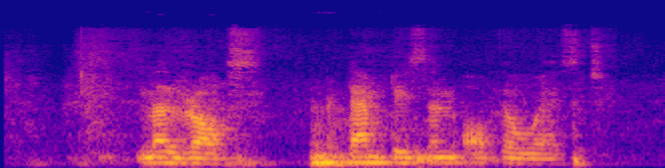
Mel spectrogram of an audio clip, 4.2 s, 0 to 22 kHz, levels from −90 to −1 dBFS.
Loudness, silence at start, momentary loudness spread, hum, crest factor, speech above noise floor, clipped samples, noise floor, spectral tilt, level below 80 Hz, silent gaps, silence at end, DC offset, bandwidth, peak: -19 LUFS; 0.5 s; 21 LU; none; 18 dB; 28 dB; under 0.1%; -46 dBFS; -8 dB/octave; -54 dBFS; none; 0.4 s; under 0.1%; 11 kHz; -2 dBFS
